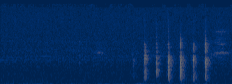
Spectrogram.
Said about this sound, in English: Oh, they seem pretty insistent. I think you might need to open the door. Of course I heard that knock. It was so loud.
